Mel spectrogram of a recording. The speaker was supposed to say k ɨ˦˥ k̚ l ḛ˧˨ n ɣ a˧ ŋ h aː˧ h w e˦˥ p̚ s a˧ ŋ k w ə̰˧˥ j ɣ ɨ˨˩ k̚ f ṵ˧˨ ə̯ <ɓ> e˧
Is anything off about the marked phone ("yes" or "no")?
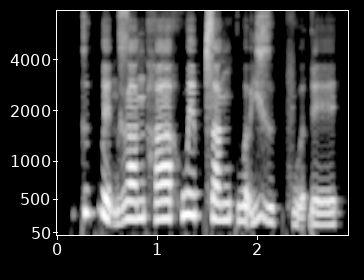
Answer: yes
